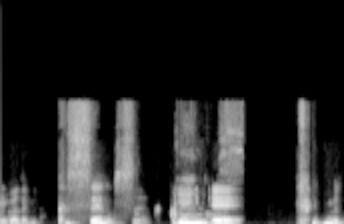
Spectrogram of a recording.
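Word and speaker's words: ξένος: 제누스, 제니체, 가이스, 갸르, 제노스, 게세이, 이거는 크세노스라고 읽어야 됩니다. 크세노스.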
